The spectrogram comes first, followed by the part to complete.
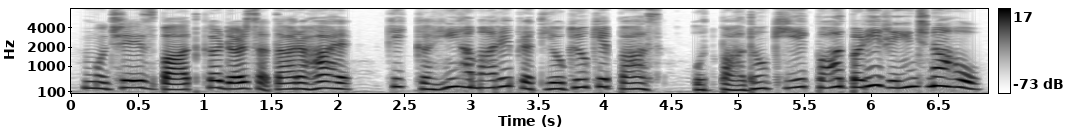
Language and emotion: Hindi, fearful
